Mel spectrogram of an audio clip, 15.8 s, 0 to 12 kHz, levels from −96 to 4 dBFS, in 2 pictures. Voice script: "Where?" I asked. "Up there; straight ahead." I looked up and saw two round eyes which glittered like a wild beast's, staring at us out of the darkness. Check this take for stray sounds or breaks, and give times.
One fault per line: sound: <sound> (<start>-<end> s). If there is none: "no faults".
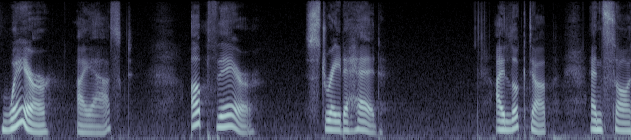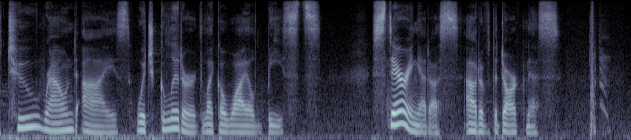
sound: sneeze (15.2-15.5 s)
